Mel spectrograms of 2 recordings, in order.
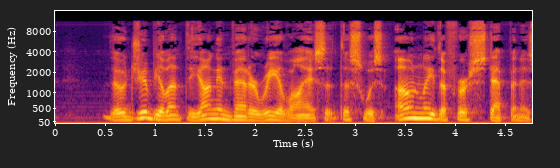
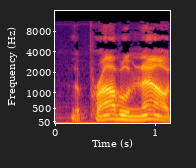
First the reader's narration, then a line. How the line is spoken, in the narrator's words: Tom said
